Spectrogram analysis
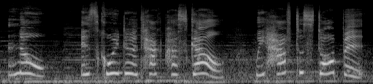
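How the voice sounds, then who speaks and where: A woman voicing a kind, earnest young girl in a video game, polite, soft-hearted and resolute. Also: extremely high pitch, measured pace. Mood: worried. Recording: music behind the voice.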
